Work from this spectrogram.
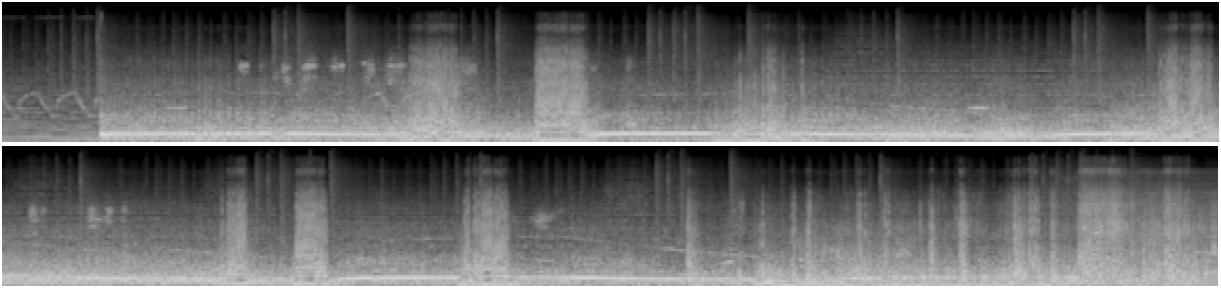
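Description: Cars racing in a high-speed police chase, a police siren wailing in repeated rising and falling cycles over loud engine roar and road noise, close and continuous throughout.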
